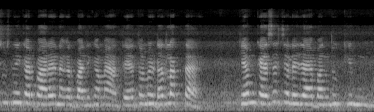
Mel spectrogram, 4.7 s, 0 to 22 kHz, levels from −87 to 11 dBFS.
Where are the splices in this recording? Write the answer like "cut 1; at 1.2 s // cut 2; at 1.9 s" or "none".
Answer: none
